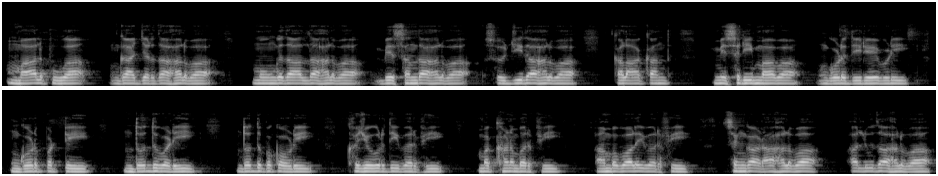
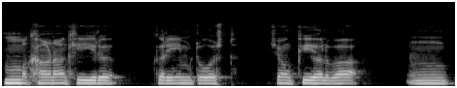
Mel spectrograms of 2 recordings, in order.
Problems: constant background noise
